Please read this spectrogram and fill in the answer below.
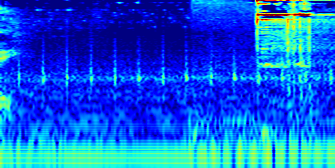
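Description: Tipping Point coin-pusher machine with a steady low hum and faint small clicks of its metal counters, under background music. A short high ringing tone comes in over the last half second or so.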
